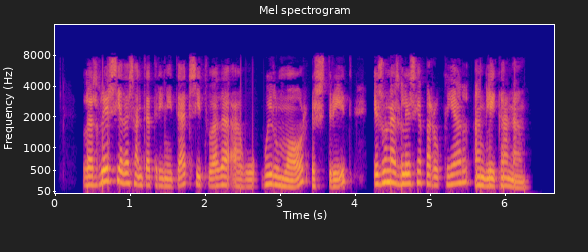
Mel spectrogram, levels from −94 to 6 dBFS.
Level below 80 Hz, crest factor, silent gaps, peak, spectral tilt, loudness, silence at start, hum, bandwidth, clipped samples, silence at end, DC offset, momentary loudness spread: -52 dBFS; 16 dB; 4.17-4.24 s; -2 dBFS; -5 dB/octave; -18 LUFS; 0.35 s; none; 8.4 kHz; under 0.1%; 0.35 s; under 0.1%; 7 LU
